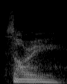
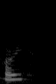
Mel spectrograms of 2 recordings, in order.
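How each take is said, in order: First: Low, soft, heavy-hearted sorry; a quiet, sorrowful sorry; remorseful sorry. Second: A short, curt sorry; clipped, unwilling apology; grudging sorry. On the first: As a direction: say it with real regret. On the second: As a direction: toss it off defensively. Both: Shown as a demonstration. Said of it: "says sorry like this".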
